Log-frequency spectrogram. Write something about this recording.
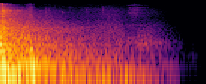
Door Natural Reverb
Door sound registered in a voyage intercity: A Coruña-Ferrol Galice, Spain.
machine, door, alarm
